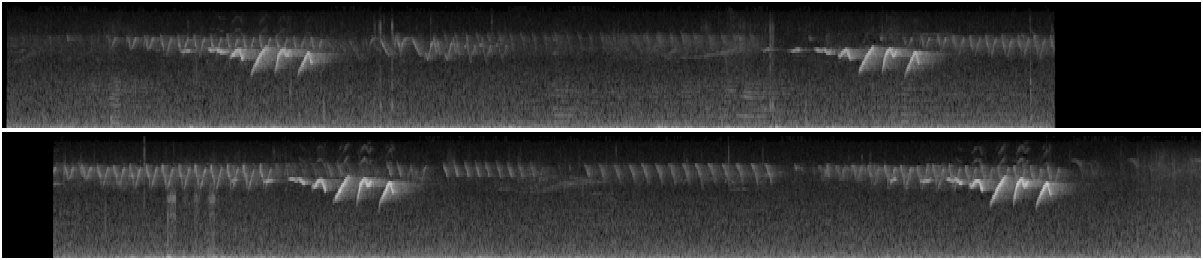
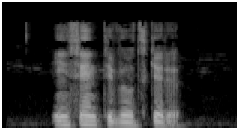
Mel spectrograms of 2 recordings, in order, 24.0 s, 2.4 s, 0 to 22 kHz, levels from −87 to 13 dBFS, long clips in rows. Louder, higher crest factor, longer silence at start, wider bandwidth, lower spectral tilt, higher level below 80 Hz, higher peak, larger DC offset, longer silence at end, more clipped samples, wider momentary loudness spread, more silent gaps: first, -15 LUFS vs -23 LUFS; about the same, 24 dB vs 22 dB; second, 0.05 s vs 0.5 s; first, 19 kHz vs 11.5 kHz; second, 0 dB/octave vs -4 dB/octave; first, -42 dBFS vs -60 dBFS; about the same, -2 dBFS vs -4 dBFS; neither; second, 0 s vs 0.6 s; neither; first, 29 LU vs 10 LU; first, 10.62-10.66 s, 11.34-11.38 s, 12.03-12.07 s vs none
